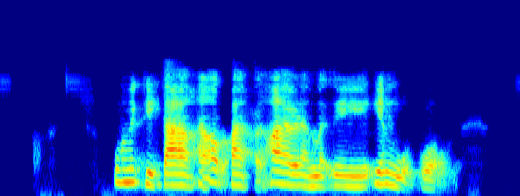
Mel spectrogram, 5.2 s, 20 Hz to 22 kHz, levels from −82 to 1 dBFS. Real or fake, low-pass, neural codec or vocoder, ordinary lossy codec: fake; 7.2 kHz; codec, 16 kHz, 0.5 kbps, FreqCodec, larger model; AAC, 64 kbps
